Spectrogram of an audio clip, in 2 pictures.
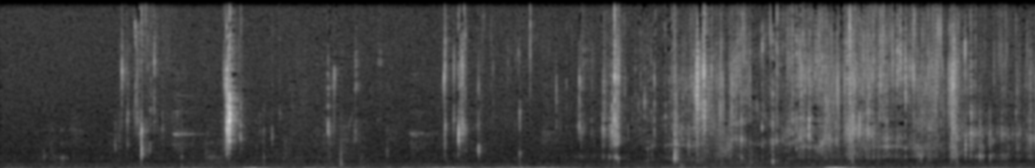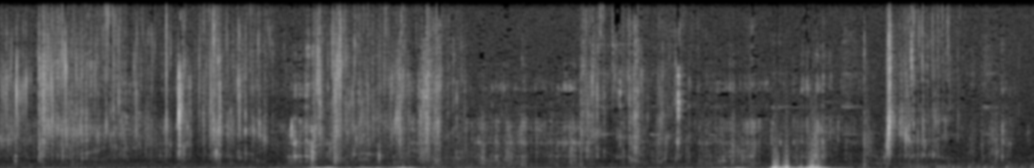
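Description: A young woman chews food close to a microphone, with soft wet crunching sounds.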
